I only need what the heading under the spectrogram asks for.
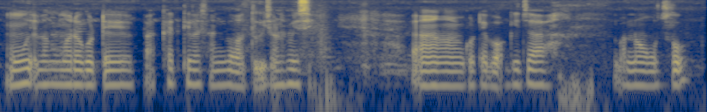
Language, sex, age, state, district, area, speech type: Odia, male, 18-30, Odisha, Jagatsinghpur, rural, spontaneous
